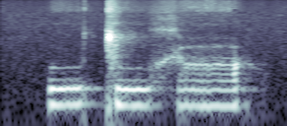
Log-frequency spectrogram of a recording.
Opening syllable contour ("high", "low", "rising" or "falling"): high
